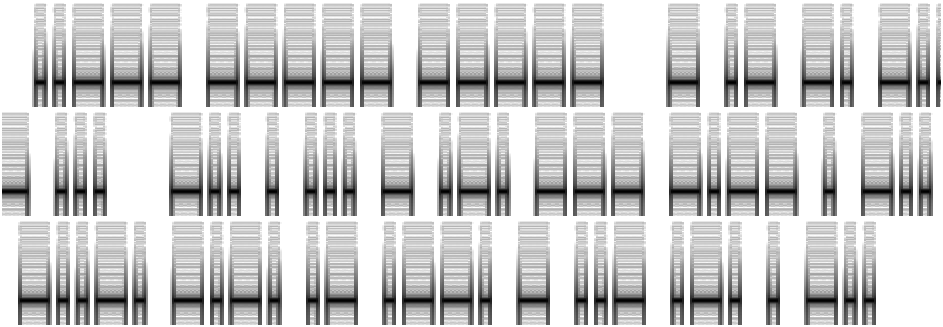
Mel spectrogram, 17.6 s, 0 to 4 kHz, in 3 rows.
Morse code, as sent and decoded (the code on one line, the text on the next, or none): ..--- ----- ----- / - .- -. -.- ... / -.. ... - .-. --- -.-- . -.. -..-. -.-. .- .--. - ..- .-. -..
200 TANKS DESTROYED/CAPTURED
